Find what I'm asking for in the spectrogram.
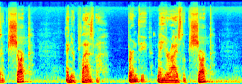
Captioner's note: movie dialogue plays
